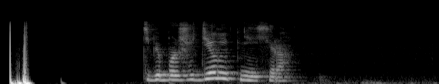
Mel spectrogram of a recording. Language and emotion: Russian, angry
